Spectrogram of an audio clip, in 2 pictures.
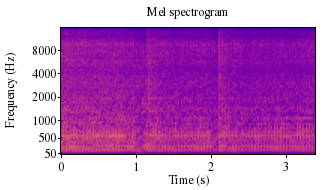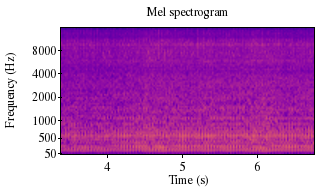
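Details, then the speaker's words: Craftsman T100 (MTD/Troy-Bilt) lawn tractor, Briggs Intek single-cylinder, first run after fixing a hydrolocked engine that wouldn't crank after winter: steady even putter after two brief dips, runs well; oil residue in muffler burning off. "Alright, not bad. Looks like we got some oil or residual in that muffler that's going to burn off for a little while, but it should be fine after that."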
